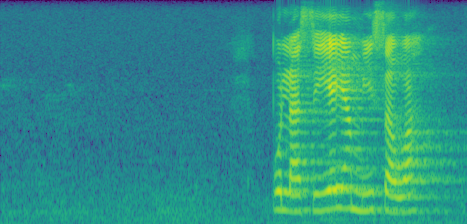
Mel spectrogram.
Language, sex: Northern Sotho, female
